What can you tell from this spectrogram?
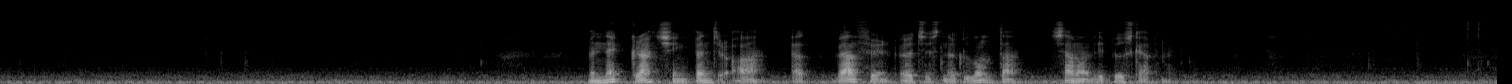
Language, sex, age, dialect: Faroese, male, 15-35, Norðuroyggjar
